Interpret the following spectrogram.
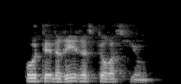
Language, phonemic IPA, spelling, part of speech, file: French, /ʁɛs.tɔ.ʁa.sjɔ̃/, restauration, noun, LL-Q150 (fra)-restauration.wav
- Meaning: 1. restoration 2. the restaurant industry 3. restore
